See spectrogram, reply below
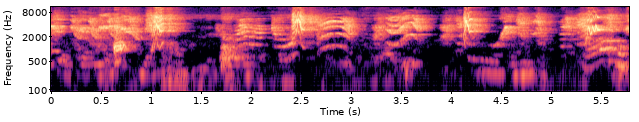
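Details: Javan myna giving a mix of harsh squawks, rising whistled slurs and chattering notes in short bursts about every second, close and dry.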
